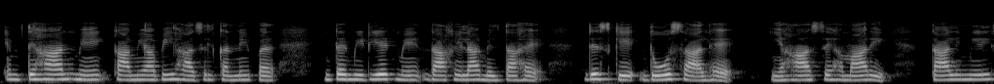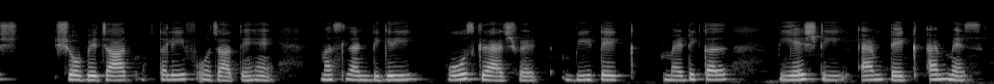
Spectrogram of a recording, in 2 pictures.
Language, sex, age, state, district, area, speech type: Urdu, female, 18-30, Telangana, Hyderabad, urban, spontaneous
